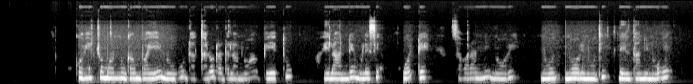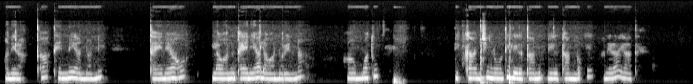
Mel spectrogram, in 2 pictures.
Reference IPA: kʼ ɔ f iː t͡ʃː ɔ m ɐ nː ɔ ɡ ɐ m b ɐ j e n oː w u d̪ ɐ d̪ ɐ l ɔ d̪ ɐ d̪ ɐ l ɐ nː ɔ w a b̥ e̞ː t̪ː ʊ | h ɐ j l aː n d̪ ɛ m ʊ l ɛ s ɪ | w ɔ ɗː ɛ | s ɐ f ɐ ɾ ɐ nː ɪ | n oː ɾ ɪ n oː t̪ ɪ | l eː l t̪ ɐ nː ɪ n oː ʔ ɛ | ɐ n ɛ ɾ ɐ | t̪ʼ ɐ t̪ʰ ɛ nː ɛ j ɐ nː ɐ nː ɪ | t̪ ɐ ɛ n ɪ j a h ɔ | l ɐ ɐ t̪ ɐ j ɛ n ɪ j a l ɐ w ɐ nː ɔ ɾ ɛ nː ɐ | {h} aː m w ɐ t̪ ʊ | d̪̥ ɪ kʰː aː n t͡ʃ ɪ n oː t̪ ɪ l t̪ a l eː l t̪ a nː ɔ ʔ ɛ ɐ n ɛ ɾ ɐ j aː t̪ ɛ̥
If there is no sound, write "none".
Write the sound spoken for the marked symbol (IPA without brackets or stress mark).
h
